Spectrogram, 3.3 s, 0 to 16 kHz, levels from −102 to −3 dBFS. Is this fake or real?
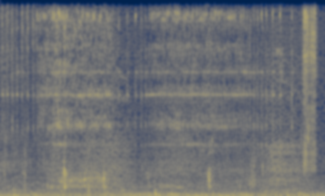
real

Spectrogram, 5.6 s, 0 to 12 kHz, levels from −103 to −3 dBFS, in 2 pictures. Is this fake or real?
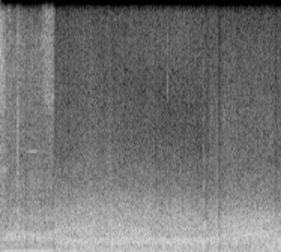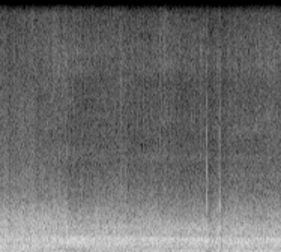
real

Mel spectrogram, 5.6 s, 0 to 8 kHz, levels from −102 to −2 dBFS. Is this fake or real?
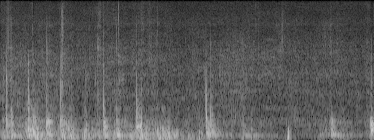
fake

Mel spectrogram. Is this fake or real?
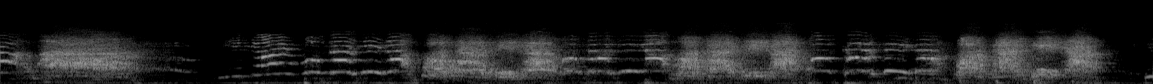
fake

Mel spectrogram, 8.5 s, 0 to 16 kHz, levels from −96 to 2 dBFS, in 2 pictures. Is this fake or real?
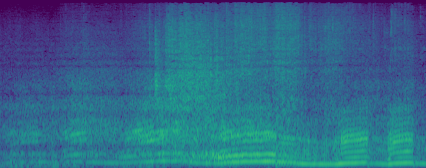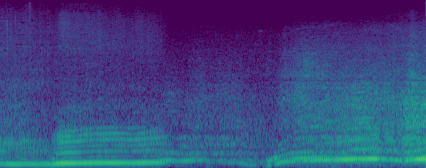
real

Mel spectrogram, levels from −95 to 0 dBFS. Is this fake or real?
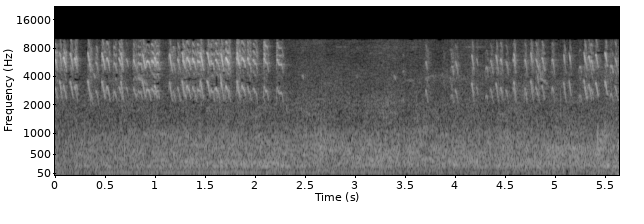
real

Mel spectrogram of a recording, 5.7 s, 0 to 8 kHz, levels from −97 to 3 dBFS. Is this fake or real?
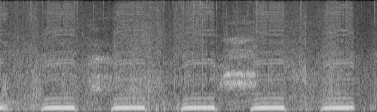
real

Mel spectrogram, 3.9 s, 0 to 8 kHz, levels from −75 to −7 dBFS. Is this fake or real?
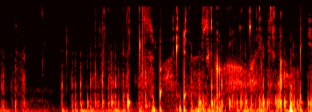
real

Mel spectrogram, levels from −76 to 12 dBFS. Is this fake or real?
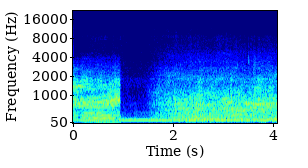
fake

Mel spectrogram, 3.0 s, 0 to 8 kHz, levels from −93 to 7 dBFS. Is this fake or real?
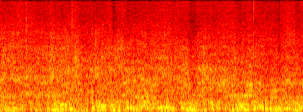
fake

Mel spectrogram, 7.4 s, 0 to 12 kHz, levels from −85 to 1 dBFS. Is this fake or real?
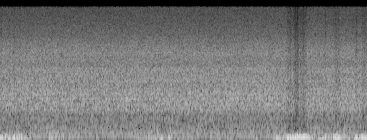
real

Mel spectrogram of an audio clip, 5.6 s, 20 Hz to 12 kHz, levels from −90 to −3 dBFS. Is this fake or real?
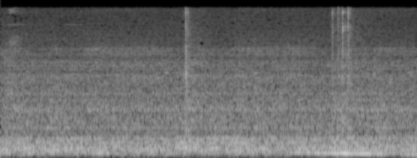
real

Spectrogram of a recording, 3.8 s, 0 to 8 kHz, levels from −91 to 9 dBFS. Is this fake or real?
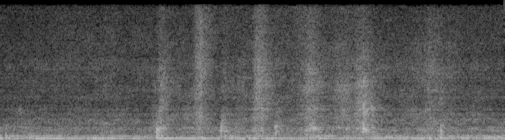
fake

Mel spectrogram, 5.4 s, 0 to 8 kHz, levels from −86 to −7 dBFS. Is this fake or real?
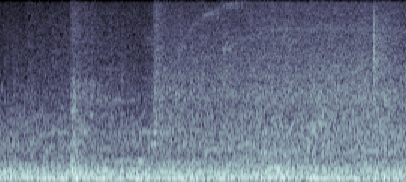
real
